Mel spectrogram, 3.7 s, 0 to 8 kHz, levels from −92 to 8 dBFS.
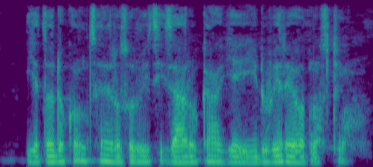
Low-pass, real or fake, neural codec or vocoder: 7.2 kHz; real; none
